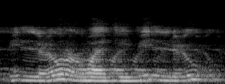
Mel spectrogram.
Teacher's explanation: العين ضم الشفتين عند النطق بالعين، العين خاصها تكون مرققة لأنها تجاورت مع الراء مفخمة، فما تجرحكمش هذيك الراء وتخدموا لي العين، العين راه مرققة.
